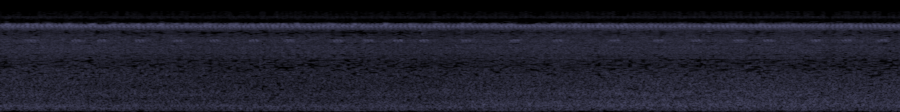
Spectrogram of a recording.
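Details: On a windy day among flowers, crickets give high chirps in a steady, evenly spaced pulse train. The chirps stay partly masked by a broad, constant wash of wind noise.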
